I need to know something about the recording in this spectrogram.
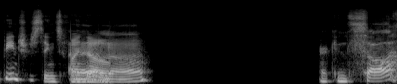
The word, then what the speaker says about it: Arkansas: That's It's Arkansas.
